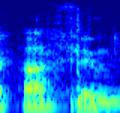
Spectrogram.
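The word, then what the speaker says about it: parfum: Türkçeye parfüm diye geçmiş Fransızcadan ama telaffuzu çok farklı. Parfüm. Fransızlar parfüm diyorlar.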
